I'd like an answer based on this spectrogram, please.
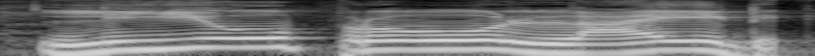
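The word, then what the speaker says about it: Leuprolide: है आपका इसी क्लास के अंदर वह है लियो प्रो लाइड लियो प्रो लाइड स्पेलिंग है लियो एल ई यू प्रो पी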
